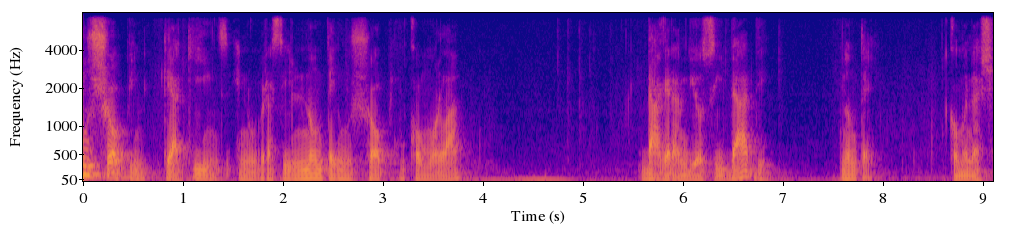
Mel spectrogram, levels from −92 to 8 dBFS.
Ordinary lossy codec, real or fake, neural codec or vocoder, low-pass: none; fake; vocoder, 44.1 kHz, 128 mel bands every 256 samples, BigVGAN v2; 7.2 kHz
